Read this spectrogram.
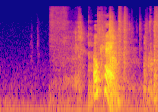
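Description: Paper rustles and slides across a table.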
